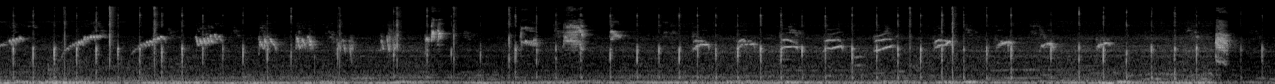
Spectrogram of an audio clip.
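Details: Long-tailed shrike kept as a pet bird, singing energetically: a long run of short sharp chirps and upslurred whistled notes, repeated rapidly and varied, with a low background hum throughout.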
